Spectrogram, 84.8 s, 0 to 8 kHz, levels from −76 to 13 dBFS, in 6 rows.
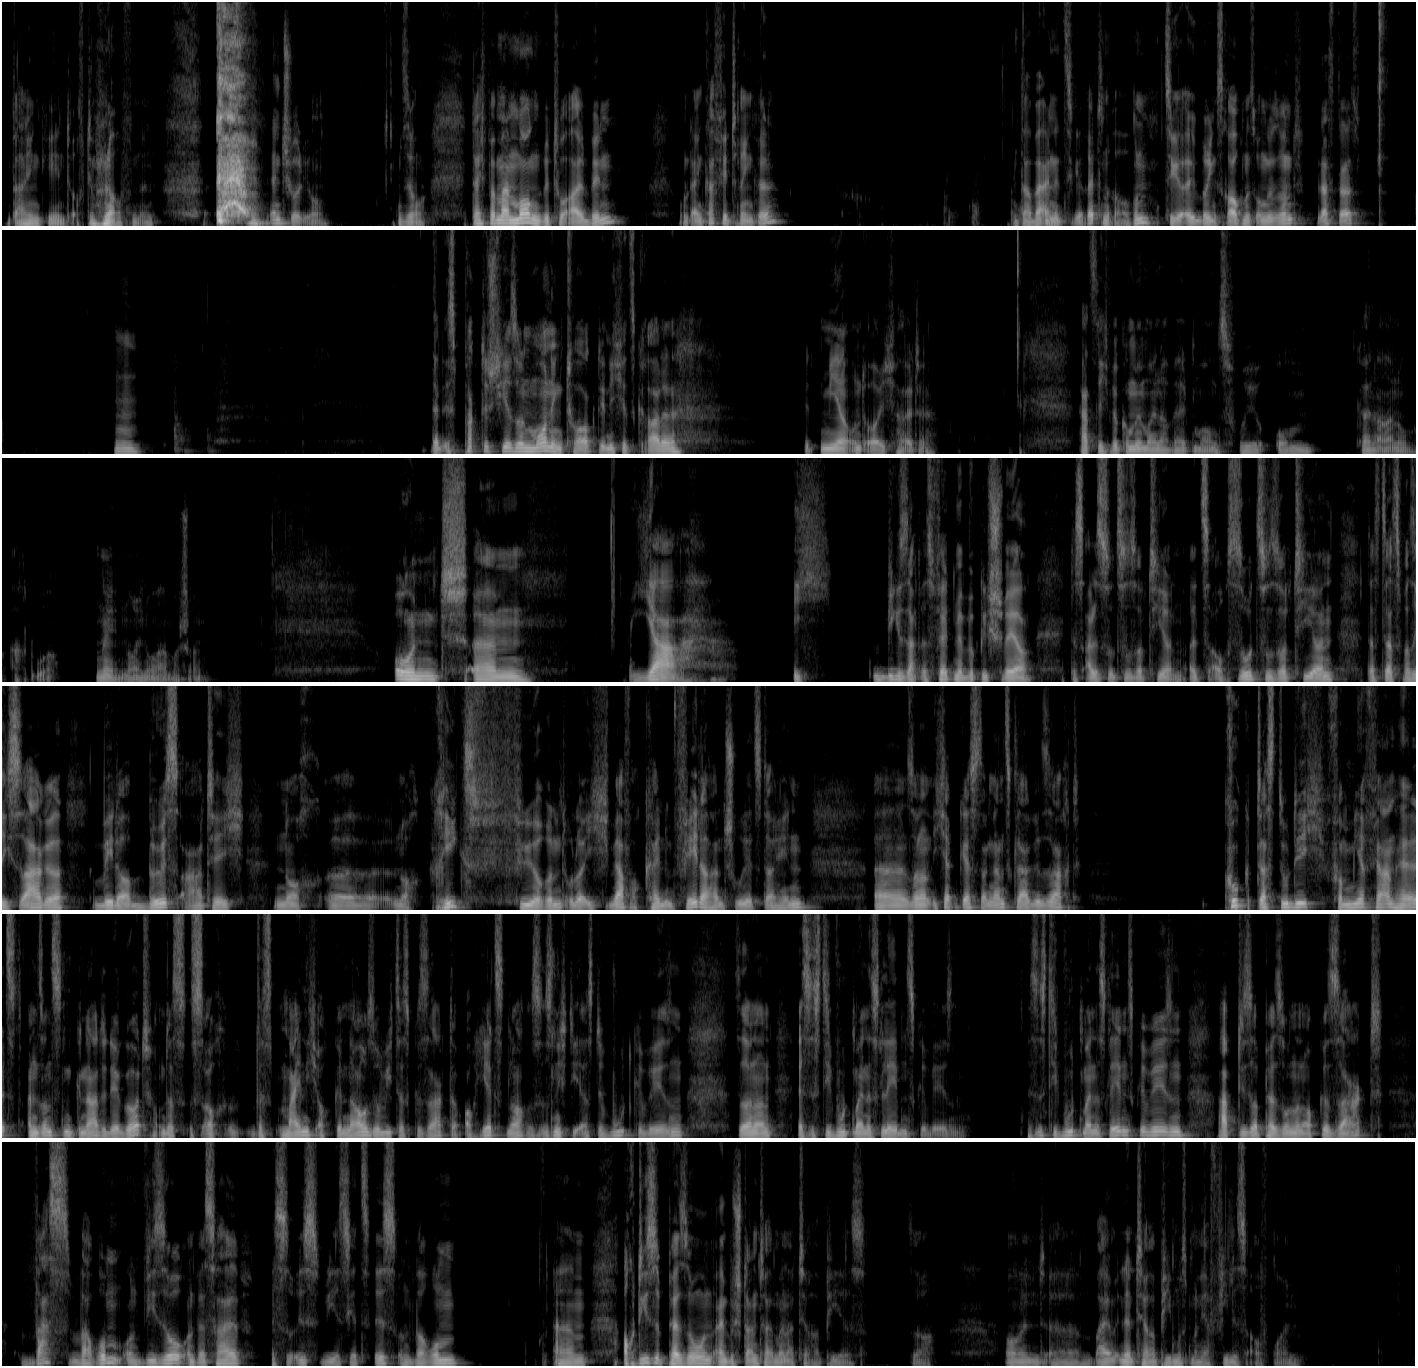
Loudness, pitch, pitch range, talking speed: -26 LUFS, 105 Hz, 95-120 Hz, 145 wpm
